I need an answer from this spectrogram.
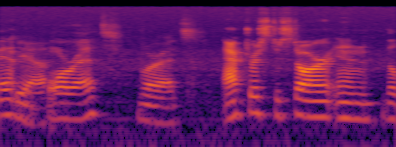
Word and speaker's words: Moretz: Moretz.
